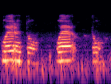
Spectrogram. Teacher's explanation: la vibrante simple que es como un solo tap como un solo golpe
